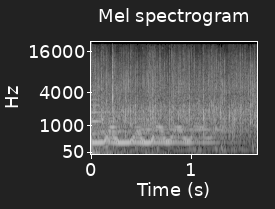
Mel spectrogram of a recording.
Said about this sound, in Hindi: एक बार जोरदार तालियां हमारे चारों मॉडल्स के लिए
